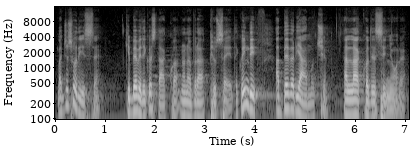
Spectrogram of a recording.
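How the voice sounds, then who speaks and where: A middle-aged man delivers a sermon to his congregation. His tone is conversational and direct, with frequent rhetorical questions and pauses for the listeners to respond. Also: medium pitch, vocal fry. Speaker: preacher.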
